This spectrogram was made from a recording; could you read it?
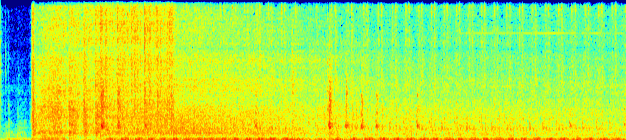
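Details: VW Passat with a suspected intake vacuum leak, possibly misfiring: it catches after a short crank and settles into a lumpy, unevenly pulsing idle; a vacuum part is being sought.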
